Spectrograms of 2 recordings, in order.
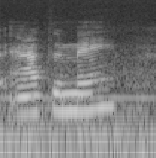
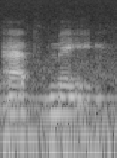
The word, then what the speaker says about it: athame: The one personal tool used by every witch, whether solitary or coven member, is the Athame, pronounced either Athame or Athame.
